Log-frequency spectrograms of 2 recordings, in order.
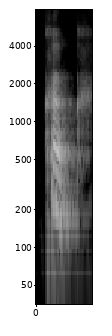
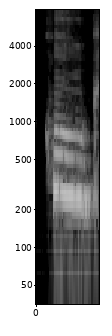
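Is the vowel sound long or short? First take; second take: short; long. First: The vowel is a short u sound. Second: The vowel is a long oo sound. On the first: The speaker calls it right. "It's more of a uh" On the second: The speaker calls it wrong. "it's not cook"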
